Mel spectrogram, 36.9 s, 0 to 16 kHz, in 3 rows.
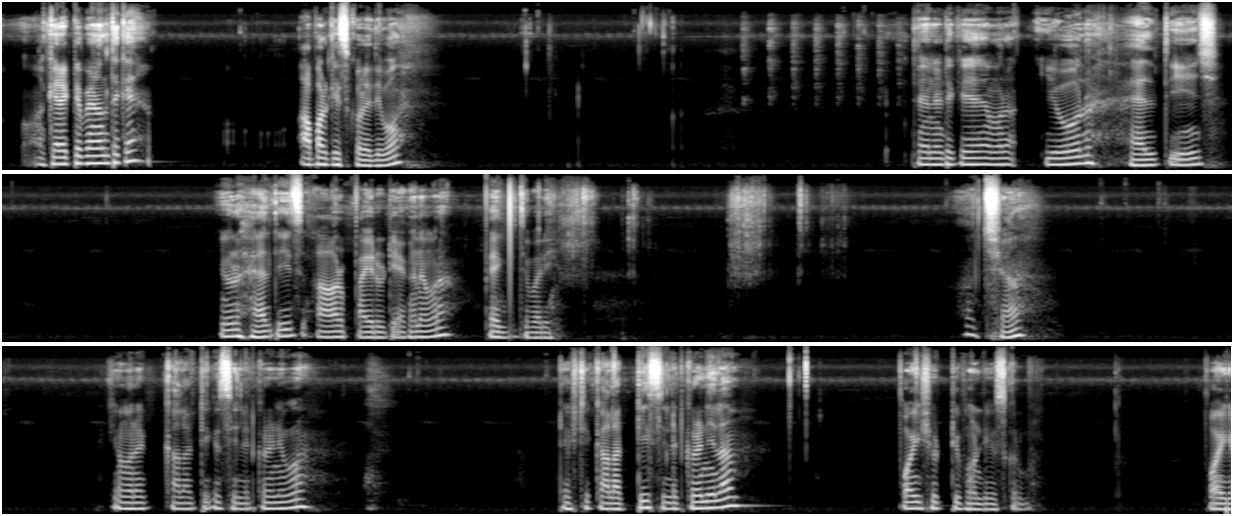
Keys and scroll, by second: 11.5 Return, 16.2 Return, 18.7 ctrl+z, 20.1 Return, 31.9 ctrl+space.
